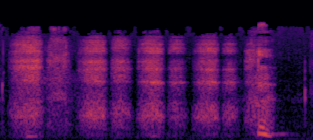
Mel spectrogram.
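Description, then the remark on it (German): A voice imitates a broken printer laboring as it prints: a steady run of about seven breathy, wheezing puffs, ending in a louder, strained groan. No words are spoken. “Dann ist der Drucker kaputt. Und weil der Panda die Liste so dringend braucht, gibt sich der Drucker total viel Mühe und ächzt und schnauft beim Drucken.”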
